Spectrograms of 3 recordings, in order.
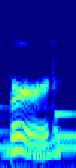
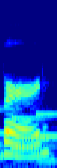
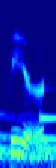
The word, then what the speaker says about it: bird: Remember that bird is pronounced more like bird, not beard.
